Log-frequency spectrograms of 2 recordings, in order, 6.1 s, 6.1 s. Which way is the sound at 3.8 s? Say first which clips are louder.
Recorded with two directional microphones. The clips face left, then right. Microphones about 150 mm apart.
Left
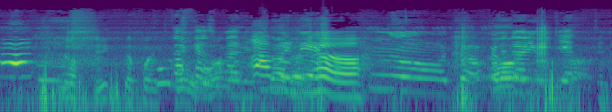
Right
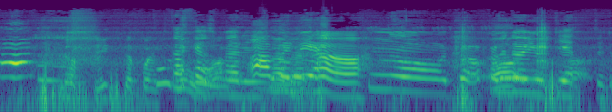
Right 4 dB; 40° right (ahead or behind).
